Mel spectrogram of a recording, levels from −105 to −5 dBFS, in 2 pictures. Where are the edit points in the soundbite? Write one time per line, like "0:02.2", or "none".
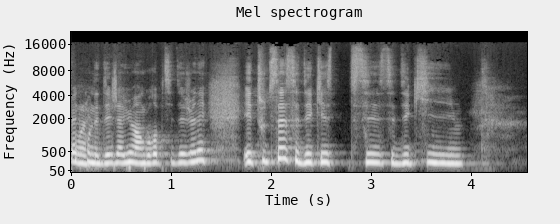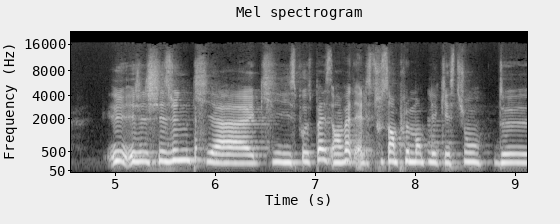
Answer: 0:03.4
0:05.8
0:07.1
0:07.6
0:08.1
